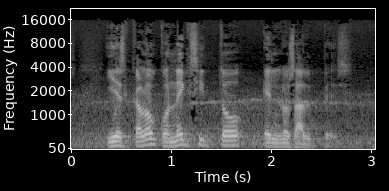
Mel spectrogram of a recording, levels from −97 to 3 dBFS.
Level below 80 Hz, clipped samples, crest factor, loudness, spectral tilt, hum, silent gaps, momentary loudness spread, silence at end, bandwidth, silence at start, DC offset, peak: -60 dBFS; under 0.1%; 18 dB; -28 LUFS; -4.5 dB/octave; none; none; 15 LU; 0 s; 16.5 kHz; 0 s; under 0.1%; -10 dBFS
